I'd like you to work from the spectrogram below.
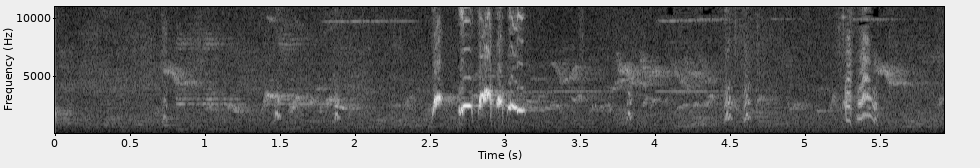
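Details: Red-whiskered bulbul singing in summer heat during contest training, one loud fluty warbled phrase in the middle, surrounded by soft, scattered chirps and whistles.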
